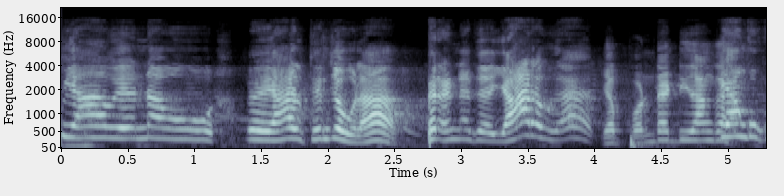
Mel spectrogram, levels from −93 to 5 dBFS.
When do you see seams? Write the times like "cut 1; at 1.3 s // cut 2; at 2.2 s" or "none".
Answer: cut 1; at 2.7 s

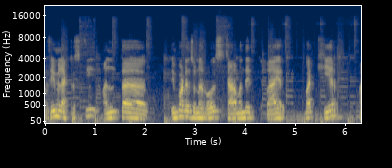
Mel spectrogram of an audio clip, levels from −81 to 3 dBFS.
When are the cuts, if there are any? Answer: none

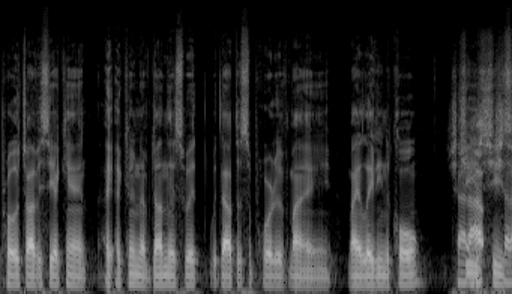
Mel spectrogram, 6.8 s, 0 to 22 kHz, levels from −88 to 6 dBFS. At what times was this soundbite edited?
none

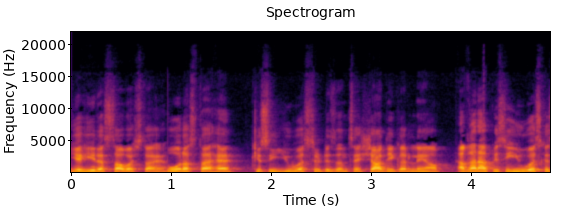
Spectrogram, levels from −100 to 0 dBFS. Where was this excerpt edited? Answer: none

